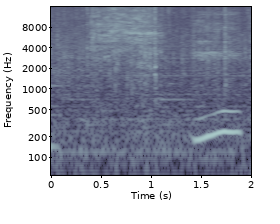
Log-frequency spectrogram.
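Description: A hand rustles and handles the grapevine foliage and a bunch of grapes over a steady hiss of rain. A woman's brief "ee, ko" comes near the end.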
